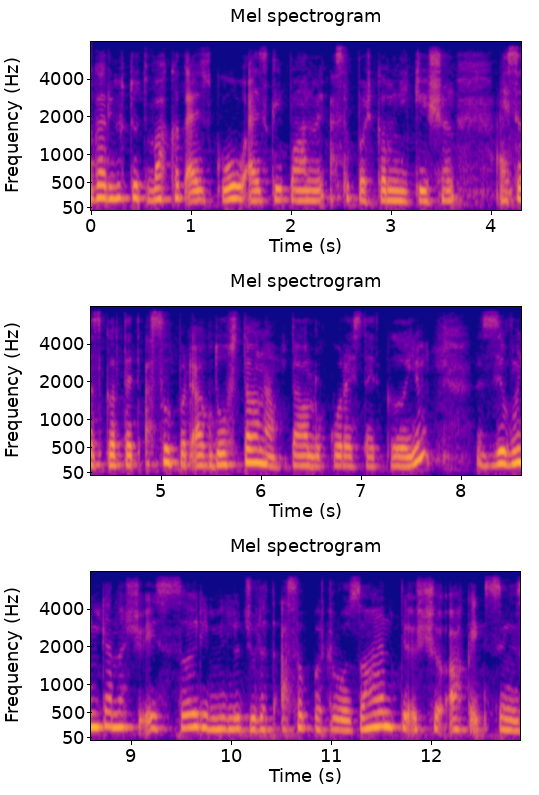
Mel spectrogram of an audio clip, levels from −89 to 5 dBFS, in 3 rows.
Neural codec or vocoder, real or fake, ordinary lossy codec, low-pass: codec, 16 kHz, 4 kbps, FreqCodec, larger model; fake; Opus, 64 kbps; 7.2 kHz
